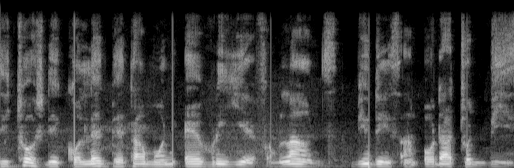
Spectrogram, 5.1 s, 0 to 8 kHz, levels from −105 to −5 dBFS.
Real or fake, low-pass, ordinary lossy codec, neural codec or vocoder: real; 7.2 kHz; none; none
